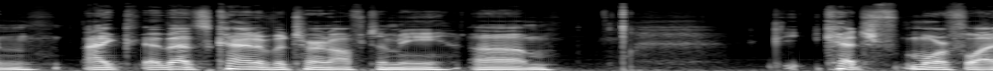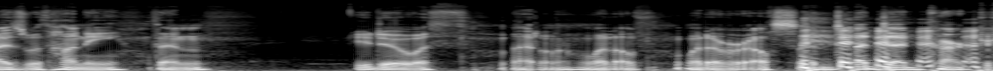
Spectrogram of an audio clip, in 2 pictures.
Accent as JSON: {"language": "English", "town": "St. Louis", "region": "Missouri", "country": "United States", "tie": "born or raised there", "said": "Ferguson, where I'm from, St. Louis, and growing up in St. Louis, you could see the disparity"}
